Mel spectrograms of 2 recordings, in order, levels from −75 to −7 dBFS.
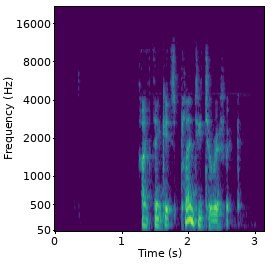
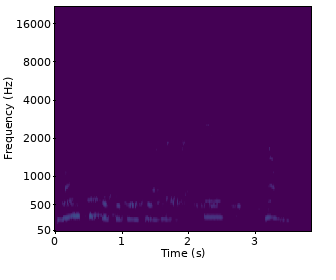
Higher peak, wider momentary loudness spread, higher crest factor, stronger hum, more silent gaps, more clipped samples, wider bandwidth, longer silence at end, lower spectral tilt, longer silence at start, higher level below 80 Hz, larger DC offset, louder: first, -8 dBFS vs -54 dBFS; first, 11 LU vs 4 LU; first, 22 dB vs 14 dB; neither; second, none vs 3.53-3.58 s, 3.65-3.72 s; neither; first, 12.5 kHz vs 7 kHz; first, 0.35 s vs 0 s; first, -5.5 dB/octave vs -3 dB/octave; first, 1.25 s vs 0 s; first, -66 dBFS vs under -90 dBFS; neither; first, -26 LUFS vs -68 LUFS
